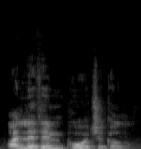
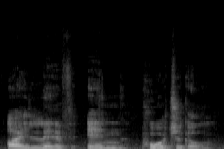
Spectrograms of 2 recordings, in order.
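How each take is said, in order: First: The word 'in' ends with an m sound. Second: The word 'in' ends with a clear n sound.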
